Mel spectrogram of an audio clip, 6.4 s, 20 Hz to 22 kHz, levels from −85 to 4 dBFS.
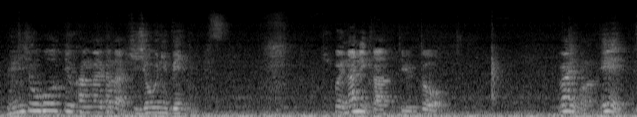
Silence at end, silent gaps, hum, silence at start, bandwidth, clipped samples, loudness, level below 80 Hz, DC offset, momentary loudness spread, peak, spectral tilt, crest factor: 0 s; none; none; 0 s; 14 kHz; under 0.1%; -34 LUFS; -36 dBFS; under 0.1%; 10 LU; -16 dBFS; -6.5 dB/octave; 16 dB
